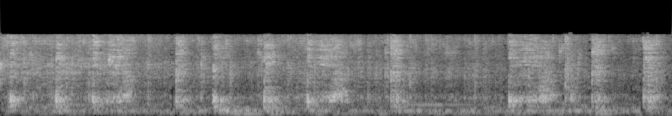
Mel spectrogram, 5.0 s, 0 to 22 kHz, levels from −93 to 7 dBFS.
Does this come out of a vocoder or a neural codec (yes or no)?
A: no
